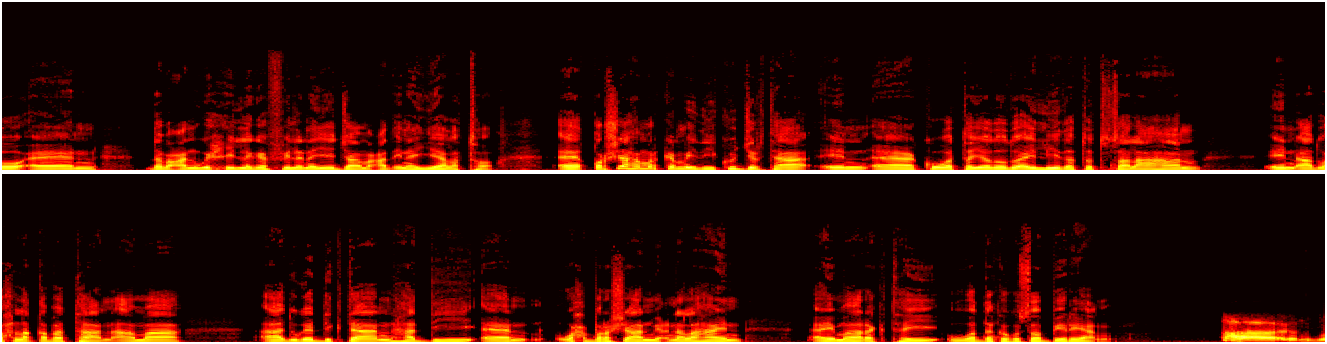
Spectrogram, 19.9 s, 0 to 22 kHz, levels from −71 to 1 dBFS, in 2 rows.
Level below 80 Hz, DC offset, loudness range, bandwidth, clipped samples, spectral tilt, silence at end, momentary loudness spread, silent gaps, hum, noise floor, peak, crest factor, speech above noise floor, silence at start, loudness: -44 dBFS; under 0.1%; 2 LU; 15.5 kHz; under 0.1%; -6.5 dB/octave; 0 s; 8 LU; none; none; -59 dBFS; -2 dBFS; 18 dB; 40 dB; 0 s; -20 LUFS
